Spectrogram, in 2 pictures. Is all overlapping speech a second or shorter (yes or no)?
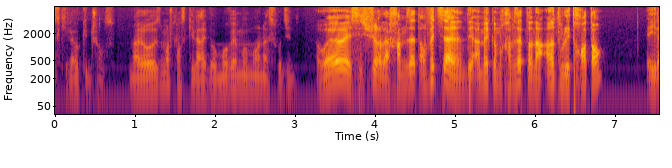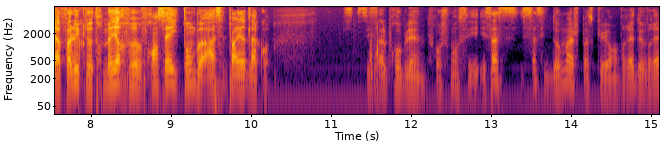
yes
